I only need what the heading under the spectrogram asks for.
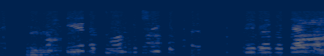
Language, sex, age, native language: Icelandic, female, 12, Icelandic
